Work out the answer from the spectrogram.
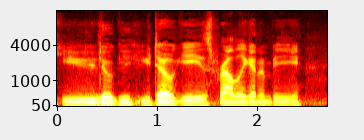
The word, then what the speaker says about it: Udogie: Udogie is probably going to be number one.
